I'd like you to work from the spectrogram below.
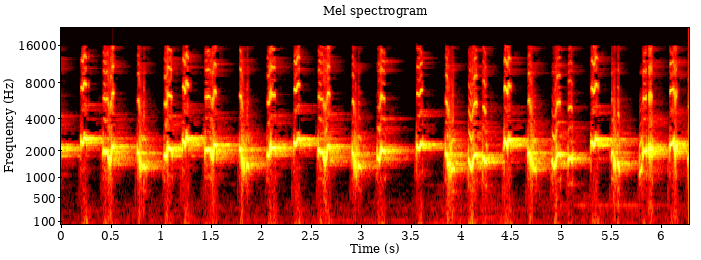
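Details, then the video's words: Lure recording of a trucukan, the yellow-vented bulbul, in long rapid song: an unbroken string of quick liquid whistled notes, each with a short downward flick, roughly four per second. "trucukan gacor ROPEL PANJANG"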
